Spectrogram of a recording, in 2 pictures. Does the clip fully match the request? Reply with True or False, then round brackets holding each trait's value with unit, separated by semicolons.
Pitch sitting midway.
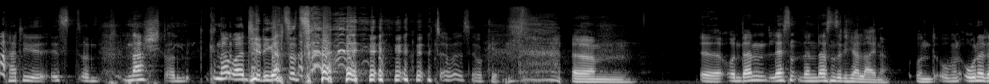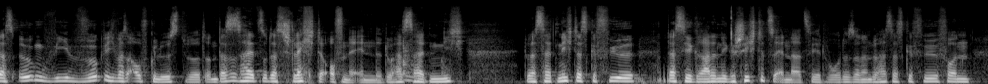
True (145 Hz)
